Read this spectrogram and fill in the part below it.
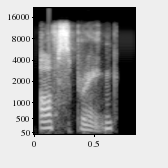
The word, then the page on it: offspring: Indian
